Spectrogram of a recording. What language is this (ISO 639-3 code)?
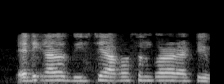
ben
